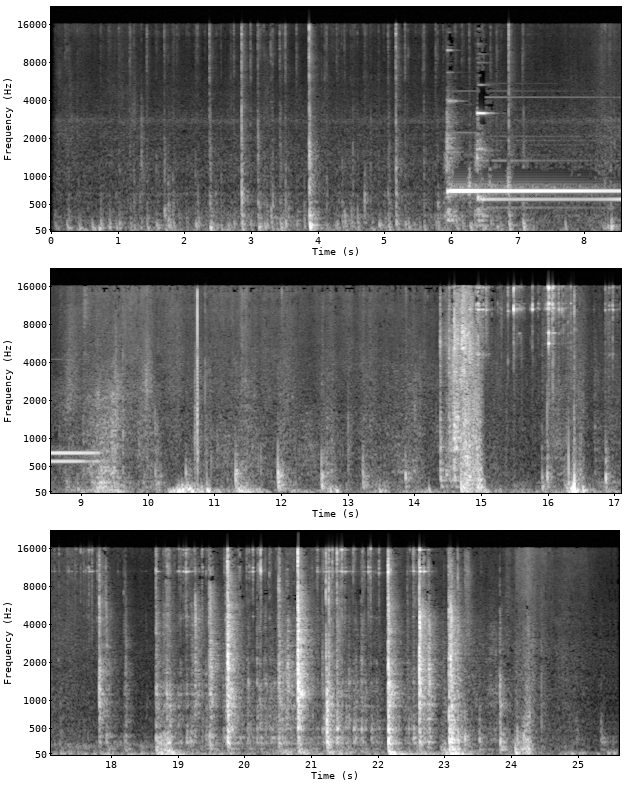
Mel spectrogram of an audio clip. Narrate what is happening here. I started typing on the keyboard in the kitchen,the doorbell rang. I walked into the hallway picked up my keys and inserted it into the door, unclocked it then I opened the door.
